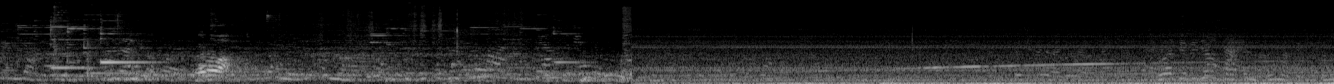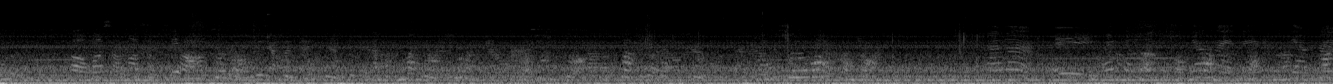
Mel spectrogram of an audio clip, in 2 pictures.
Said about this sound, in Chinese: 走，先去听一听那辆带着你身体摇晃的公交车。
